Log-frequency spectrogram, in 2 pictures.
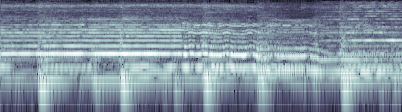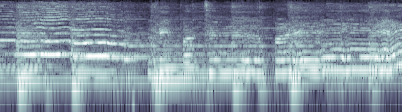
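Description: Acoustic guitar strummed in a steady rhythm, with a sarangi bowing a sustained melody over it and a man singing at times.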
